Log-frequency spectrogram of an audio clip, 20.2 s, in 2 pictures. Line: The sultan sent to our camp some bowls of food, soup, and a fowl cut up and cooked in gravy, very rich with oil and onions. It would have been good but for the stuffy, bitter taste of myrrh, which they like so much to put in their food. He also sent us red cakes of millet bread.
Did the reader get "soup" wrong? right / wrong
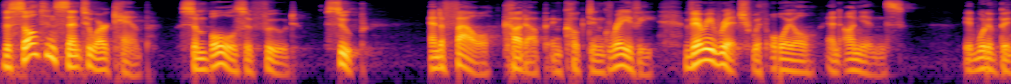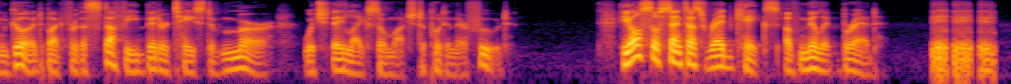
right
